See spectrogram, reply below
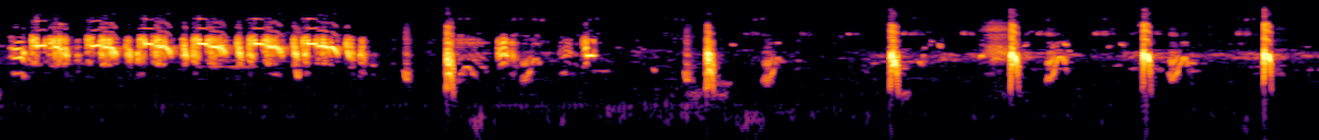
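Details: Partridge in its natural jungle surroundings: a quick series of scratchy, rasping notes lasting nearly four seconds. Scattered sharp clicks and brief short chirps follow at irregular intervals.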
